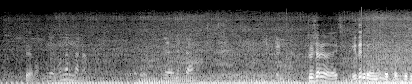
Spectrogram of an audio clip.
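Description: Motorcycle engine running as the bike pulls away and rides along, its level stepping up about a second in and again near three seconds as it accelerates. Voices are heard briefly near the end.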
